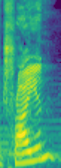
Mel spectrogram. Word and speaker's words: Tryon: Yeah, William Tryon, I believe is his name. That's how you pronounce it.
